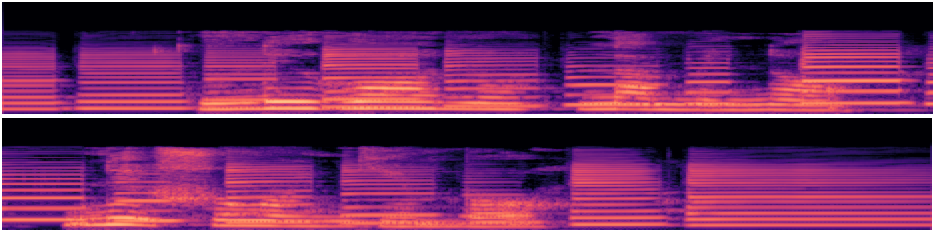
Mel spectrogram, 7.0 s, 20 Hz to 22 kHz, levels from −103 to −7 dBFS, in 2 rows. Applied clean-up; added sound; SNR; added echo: none; Wind instrument, woodwind instrument; 3 dB; reverberation time 0.4 s.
